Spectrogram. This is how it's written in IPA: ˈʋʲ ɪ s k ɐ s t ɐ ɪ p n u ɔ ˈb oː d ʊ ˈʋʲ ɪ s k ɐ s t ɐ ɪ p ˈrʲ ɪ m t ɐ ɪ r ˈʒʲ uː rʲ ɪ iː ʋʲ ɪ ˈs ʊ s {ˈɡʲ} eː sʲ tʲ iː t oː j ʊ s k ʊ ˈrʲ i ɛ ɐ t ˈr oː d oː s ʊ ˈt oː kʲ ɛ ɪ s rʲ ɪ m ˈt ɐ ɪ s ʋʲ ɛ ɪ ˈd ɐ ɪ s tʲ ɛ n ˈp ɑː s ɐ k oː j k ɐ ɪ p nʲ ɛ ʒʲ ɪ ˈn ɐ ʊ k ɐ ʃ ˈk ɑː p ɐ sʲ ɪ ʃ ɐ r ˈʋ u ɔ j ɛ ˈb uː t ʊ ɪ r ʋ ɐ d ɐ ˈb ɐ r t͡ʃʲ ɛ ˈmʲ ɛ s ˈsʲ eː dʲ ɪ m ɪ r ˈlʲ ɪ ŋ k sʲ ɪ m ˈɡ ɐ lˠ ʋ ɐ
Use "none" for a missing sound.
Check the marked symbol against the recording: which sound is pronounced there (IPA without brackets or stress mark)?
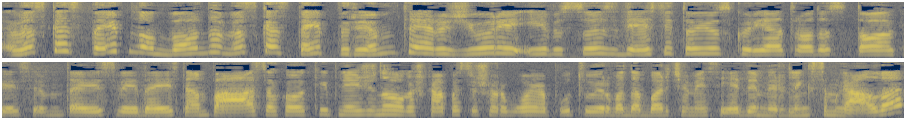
dʲ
